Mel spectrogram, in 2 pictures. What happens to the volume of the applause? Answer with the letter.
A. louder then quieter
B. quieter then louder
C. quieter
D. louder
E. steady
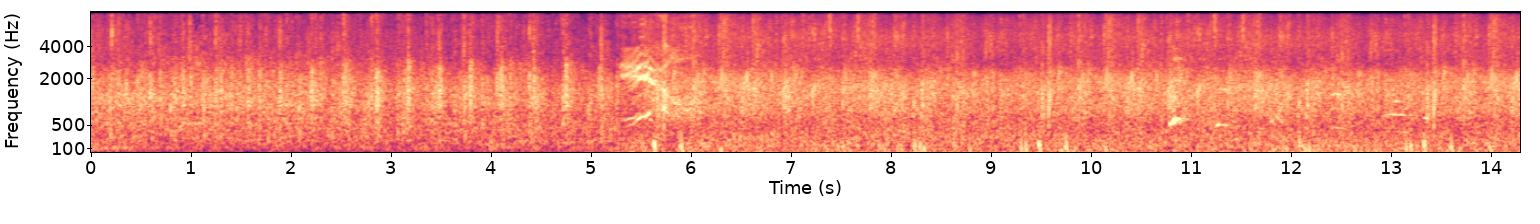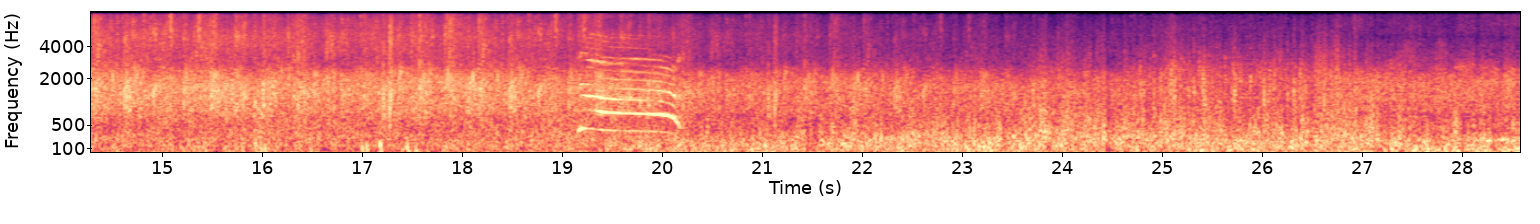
C.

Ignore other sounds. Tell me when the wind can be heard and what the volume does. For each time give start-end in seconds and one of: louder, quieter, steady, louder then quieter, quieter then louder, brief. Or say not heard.
5.2-28.5 louder.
